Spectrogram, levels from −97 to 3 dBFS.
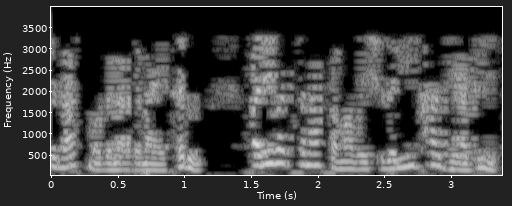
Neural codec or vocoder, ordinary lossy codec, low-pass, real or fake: none; none; 3.6 kHz; real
